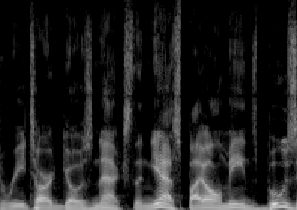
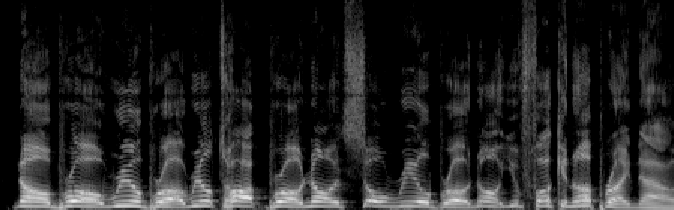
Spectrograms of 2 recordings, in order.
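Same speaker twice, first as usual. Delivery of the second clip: East Coast bro; 6 semitones higher than usual. Retold or imitated. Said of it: "impression of the dumbest fucking American".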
